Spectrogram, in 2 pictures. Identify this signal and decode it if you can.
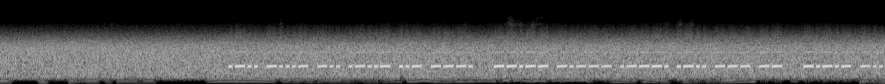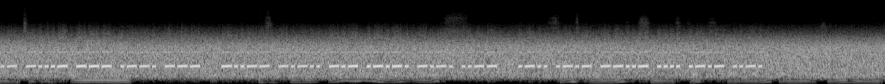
Morse code (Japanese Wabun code), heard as a keyed tone, machine-sent, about 38 wpm, 870 Hz, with radio static and speech in English. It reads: カメホヰウソ アエセカレヨ サメメレツレ ユキワンニノ カロヒヌロチ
